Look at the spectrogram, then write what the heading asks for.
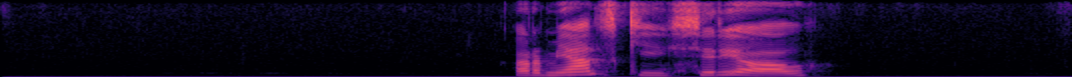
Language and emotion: Russian, positive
